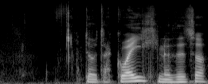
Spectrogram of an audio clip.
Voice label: "gweill", Welsh

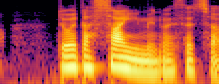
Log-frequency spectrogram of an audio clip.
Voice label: "saim", Welsh

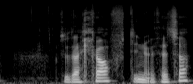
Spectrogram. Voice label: "llofft", welsh

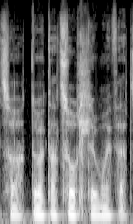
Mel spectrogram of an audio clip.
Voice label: "twll", Welsh

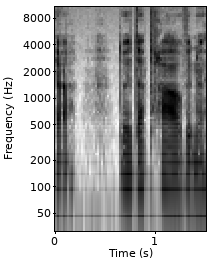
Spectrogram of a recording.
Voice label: "prawf", Welsh

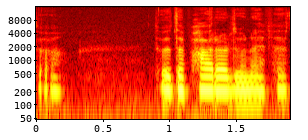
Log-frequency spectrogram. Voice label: "parod", Welsh

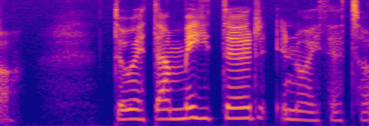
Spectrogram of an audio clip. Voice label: "meidr", Welsh

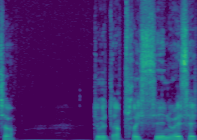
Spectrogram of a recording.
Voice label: "plethu", Welsh

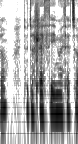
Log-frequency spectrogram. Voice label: "llethu", Welsh

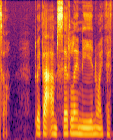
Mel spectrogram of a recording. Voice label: "amserlenni", Welsh

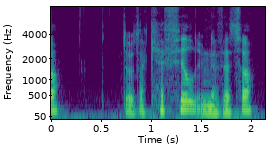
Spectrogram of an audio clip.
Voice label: "ceffyl", Welsh

